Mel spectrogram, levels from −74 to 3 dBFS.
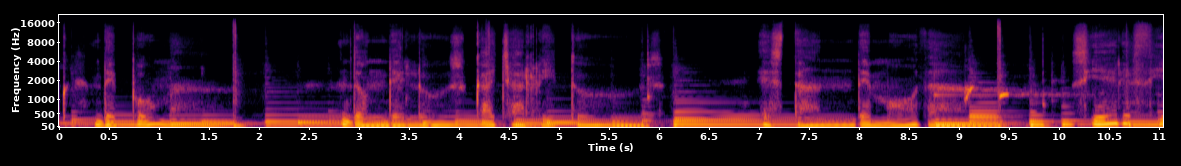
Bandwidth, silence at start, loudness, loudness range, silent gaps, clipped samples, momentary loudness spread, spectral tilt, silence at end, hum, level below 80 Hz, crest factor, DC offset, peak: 16 kHz; 0 s; -18 LUFS; 3 LU; none; under 0.1%; 7 LU; -7 dB/octave; 0 s; none; -32 dBFS; 14 dB; under 0.1%; -2 dBFS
